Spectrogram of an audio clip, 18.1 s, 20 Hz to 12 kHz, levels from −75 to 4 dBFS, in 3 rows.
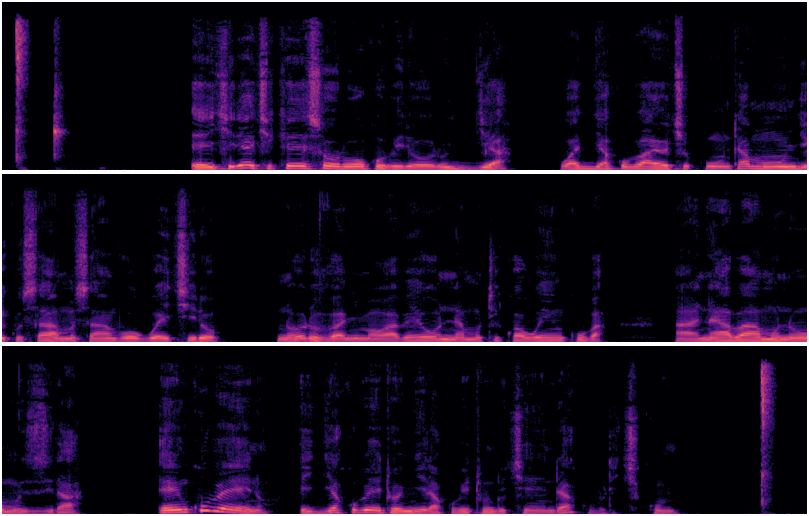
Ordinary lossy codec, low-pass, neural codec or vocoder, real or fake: AAC, 48 kbps; 10.8 kHz; none; real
